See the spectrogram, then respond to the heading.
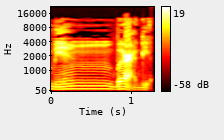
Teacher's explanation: Bunyi n-nya berubah menjadi m samar sedikit seperti Ikhfa Syafawi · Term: iqlab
